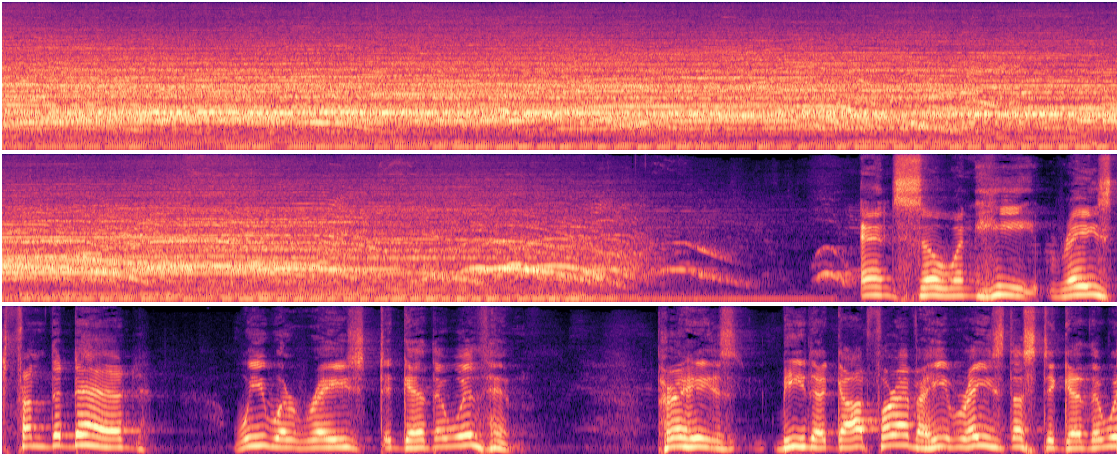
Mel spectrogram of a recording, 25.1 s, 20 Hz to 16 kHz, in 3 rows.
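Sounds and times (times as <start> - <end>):
large audience shouting and whooping: 0.0 - 14.8
speech: 15.0 - 17.9, 18.5 - 20.7, 21.6 - 25.0.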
